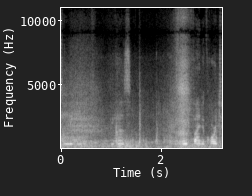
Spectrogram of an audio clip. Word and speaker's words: Lead: no I forgot mine the town of lead is called it's spelled l a but it's lead because they' find a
